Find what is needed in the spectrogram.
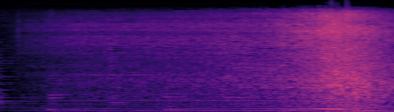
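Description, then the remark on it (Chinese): A car turns off the highway into a dense forest and drives along a very narrow but smooth asphalt road, its steady low engine rumble growing louder and rougher toward the end as road noise swells, with no voices. “汽车岔出公路，钻进密林，在一条很窄但十分光滑的柏油路上跑。”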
